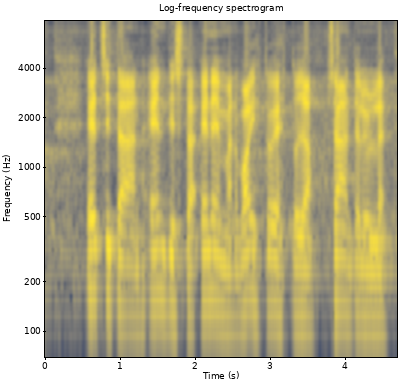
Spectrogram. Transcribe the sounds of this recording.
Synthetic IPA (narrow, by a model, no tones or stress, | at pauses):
ʔet̪sit̪æːnent̪ist̪æʔenemːænʋɑiht̪oeht̪ojɑ | sæːnt̪elylːe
